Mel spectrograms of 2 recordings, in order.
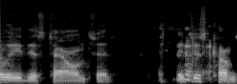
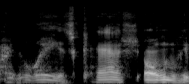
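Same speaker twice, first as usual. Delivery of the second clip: quiet, slow, hushed, confidential stage whisper; 2 semitones higher, 4 dB quieter than usual. Retelling what the record store owner says at checkout: imitating Rob half-whispering. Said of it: "Rob comes up and whispers".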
